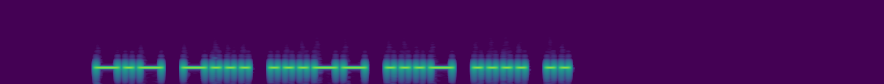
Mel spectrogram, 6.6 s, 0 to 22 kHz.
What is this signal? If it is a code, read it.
Morse code, heard as a keyed tone, about 22 wpm, 700 Hz. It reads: KB3VHI
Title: USA Call Signs - 6 Characters - Repeated 2x - 22wpm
